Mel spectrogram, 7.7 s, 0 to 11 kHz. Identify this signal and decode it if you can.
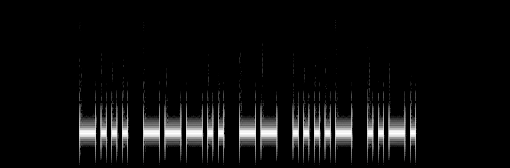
Morse code, heard as a keyed tone, about 15 wpm, 700 Hz. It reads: B8M4F
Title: Code Groups - 5 Letter:Numbers - 15wpm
